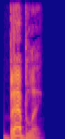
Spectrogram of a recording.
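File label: "babbling", British English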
